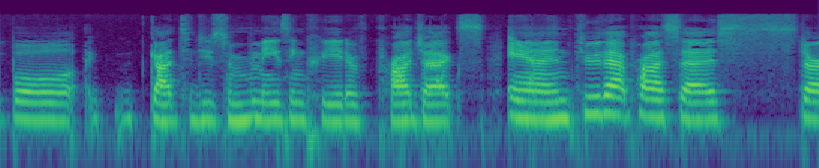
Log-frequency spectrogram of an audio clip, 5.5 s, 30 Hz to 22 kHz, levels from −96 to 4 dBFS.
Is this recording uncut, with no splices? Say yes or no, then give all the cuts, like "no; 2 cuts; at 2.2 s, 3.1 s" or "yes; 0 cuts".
no; 2 cuts; at 1.7 s, 3.3 s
